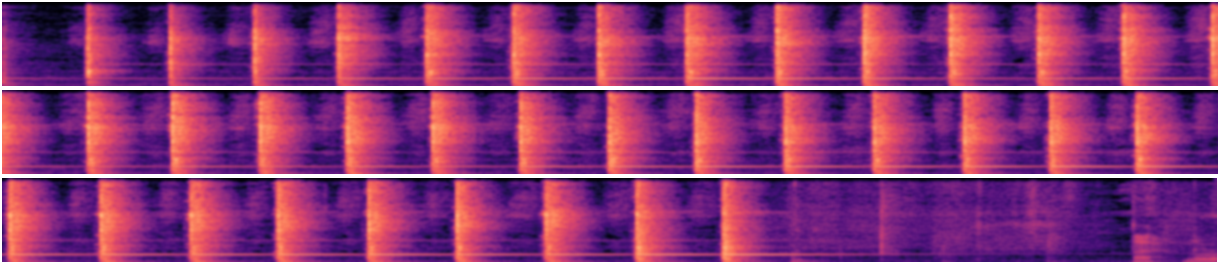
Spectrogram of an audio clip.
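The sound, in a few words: gently tapping a bearing onto a shaft of a drum sander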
